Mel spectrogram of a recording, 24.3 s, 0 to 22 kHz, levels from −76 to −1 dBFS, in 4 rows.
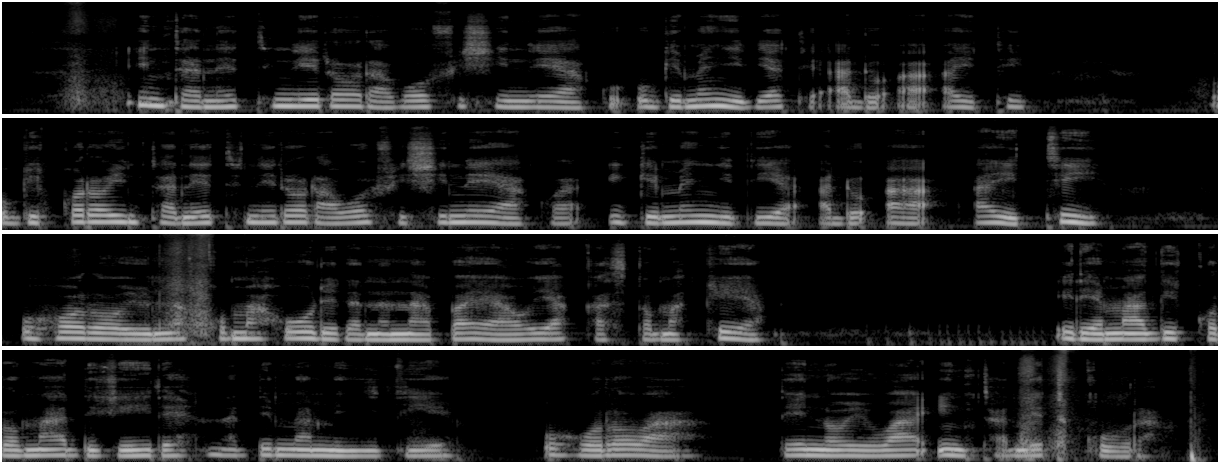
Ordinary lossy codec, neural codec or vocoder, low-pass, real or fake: none; none; none; real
